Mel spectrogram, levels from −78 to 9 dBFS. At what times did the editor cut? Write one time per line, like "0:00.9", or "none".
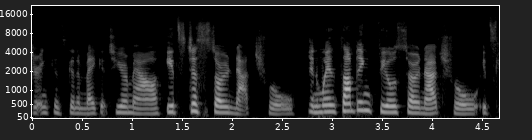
0:01.3
0:02.7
